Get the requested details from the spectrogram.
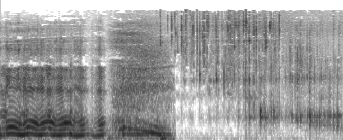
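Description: Hop Chunks cask beer from a just-tapped cask pours into a glass with a warbling gurgle for about a second, then breaks off into a quieter fizzing, crackling settle of foam. No voices.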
